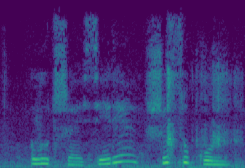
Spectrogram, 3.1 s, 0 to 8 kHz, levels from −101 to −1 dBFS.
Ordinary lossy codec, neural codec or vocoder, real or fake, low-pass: Opus, 32 kbps; none; real; 7.2 kHz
